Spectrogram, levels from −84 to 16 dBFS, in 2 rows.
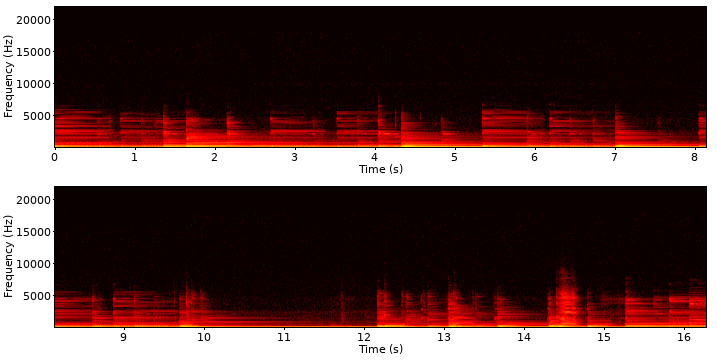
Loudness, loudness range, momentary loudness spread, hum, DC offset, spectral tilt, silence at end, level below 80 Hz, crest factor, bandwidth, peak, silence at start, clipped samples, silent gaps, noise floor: -29 LUFS; 5 LU; 12 LU; none; 4%; -9 dB/octave; 0 s; -44 dBFS; 18 dB; 6 kHz; -8 dBFS; 0 s; under 0.1%; none; -49 dBFS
